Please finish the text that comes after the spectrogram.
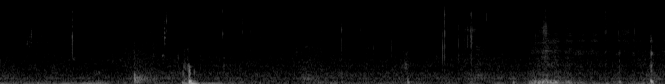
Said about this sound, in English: is peeling a cutie orange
